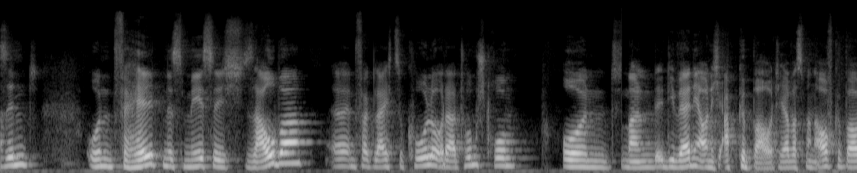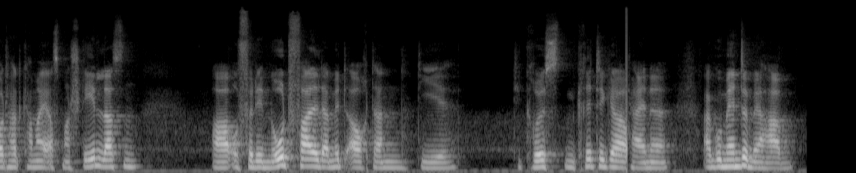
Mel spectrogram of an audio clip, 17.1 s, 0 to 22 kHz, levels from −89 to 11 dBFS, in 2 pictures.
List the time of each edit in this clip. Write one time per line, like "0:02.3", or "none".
none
